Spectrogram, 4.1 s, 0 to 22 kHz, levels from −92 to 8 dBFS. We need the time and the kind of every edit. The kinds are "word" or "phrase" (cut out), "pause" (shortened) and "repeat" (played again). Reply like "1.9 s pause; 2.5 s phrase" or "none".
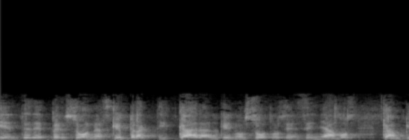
2.2 s word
